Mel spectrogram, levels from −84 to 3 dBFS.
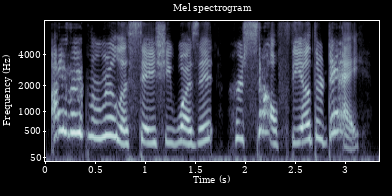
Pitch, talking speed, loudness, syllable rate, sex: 335 Hz, 195 wpm, -18 LUFS, 5.9 syllables/s, female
